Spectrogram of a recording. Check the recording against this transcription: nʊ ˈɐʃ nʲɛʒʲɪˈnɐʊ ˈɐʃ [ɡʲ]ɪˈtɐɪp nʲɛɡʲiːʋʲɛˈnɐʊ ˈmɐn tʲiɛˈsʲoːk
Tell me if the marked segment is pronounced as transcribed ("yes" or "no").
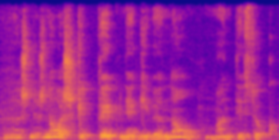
no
